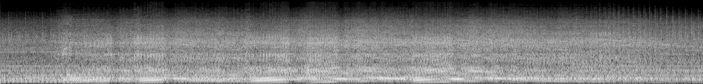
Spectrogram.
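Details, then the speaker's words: Suzuki Khyber, carburettor, also fitted with gas, after removing a foreign piece from inside the carburettor: engine picks up cleanly under throttle, revs rise and fall smoothly; before, it misfired, wouldn't climb hills and stalled with a jerk on acceleration. "अब गाड़ी बिल्कुल ठीक है।"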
